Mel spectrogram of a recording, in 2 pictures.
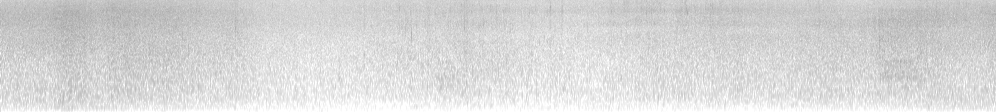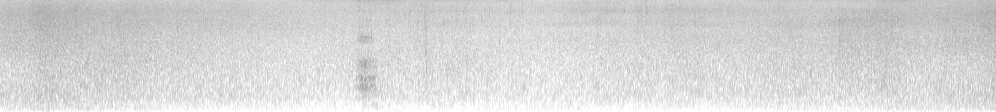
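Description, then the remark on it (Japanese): Steady surf washes onto a sea shore, a broad hissing roar that swells as waves break, with no voices, just the continuous ocean sound and a brief small knock midway. “それにしても、あんたも全然飽きないわよね、海を見ることに。”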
